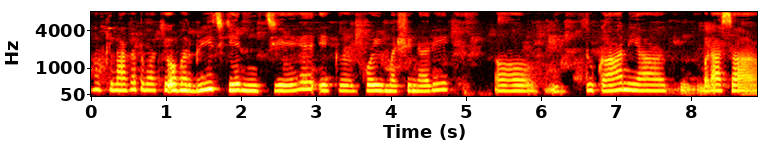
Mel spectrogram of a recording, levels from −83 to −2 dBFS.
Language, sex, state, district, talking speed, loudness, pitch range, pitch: Bhojpuri, female, Jharkhand, Palamu, 100 wpm, -18 LUFS, 195-220 Hz, 205 Hz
